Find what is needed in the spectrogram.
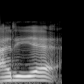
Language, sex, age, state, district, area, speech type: Tamil, female, 45-60, Tamil Nadu, Tiruvannamalai, urban, read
